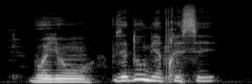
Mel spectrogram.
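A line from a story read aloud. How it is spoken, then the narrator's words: Banker's exclamation. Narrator (French): s'écria le banquier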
